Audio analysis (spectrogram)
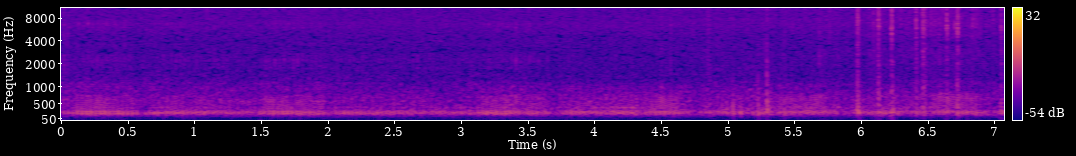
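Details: Feral cats purring: a steady low rumbling drone with a faint pulsing texture runs throughout, and sharp clicks and taps come near the end.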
